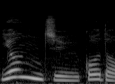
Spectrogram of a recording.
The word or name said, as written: Yonjuugo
